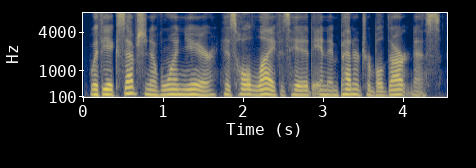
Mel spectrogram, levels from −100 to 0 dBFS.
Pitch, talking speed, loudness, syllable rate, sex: 160 Hz, 185 wpm, -17 LUFS, 5.4 syllables/s, female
